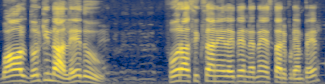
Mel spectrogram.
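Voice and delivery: lively high play-by-play call; excited cricket commentary. Real, not acted. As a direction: call the shot as it happens.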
